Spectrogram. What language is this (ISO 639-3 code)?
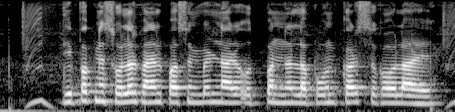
mar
